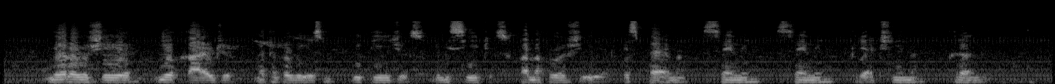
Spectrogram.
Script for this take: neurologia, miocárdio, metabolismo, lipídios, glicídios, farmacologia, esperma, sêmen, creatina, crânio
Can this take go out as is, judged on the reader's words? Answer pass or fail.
fail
